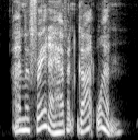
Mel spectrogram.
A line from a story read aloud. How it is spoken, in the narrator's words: Alice said in a frightened tone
